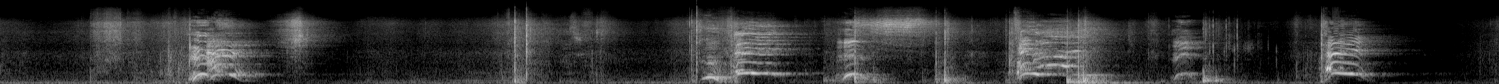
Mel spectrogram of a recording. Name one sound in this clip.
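A man shouts sharply several times, echoing in a large hall.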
